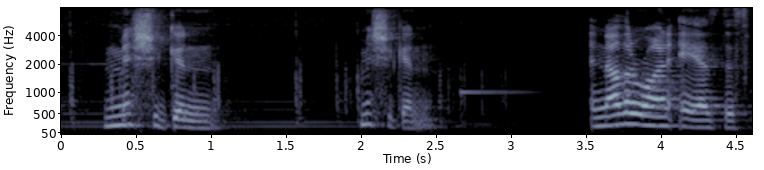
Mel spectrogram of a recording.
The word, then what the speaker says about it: Michigan: Our next state is this one, Michigan, Michigan. What happens here? Look, I don't say Michigan, I reduce it. So as a result, I say Michigan, Michigan.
